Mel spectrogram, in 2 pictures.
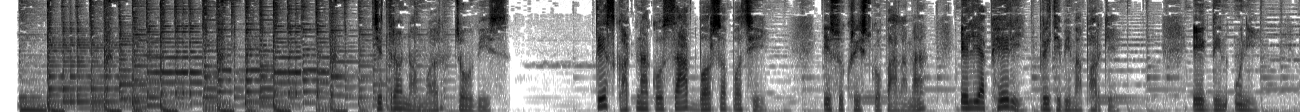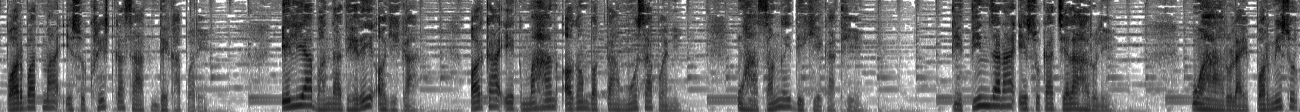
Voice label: servants of god nepali

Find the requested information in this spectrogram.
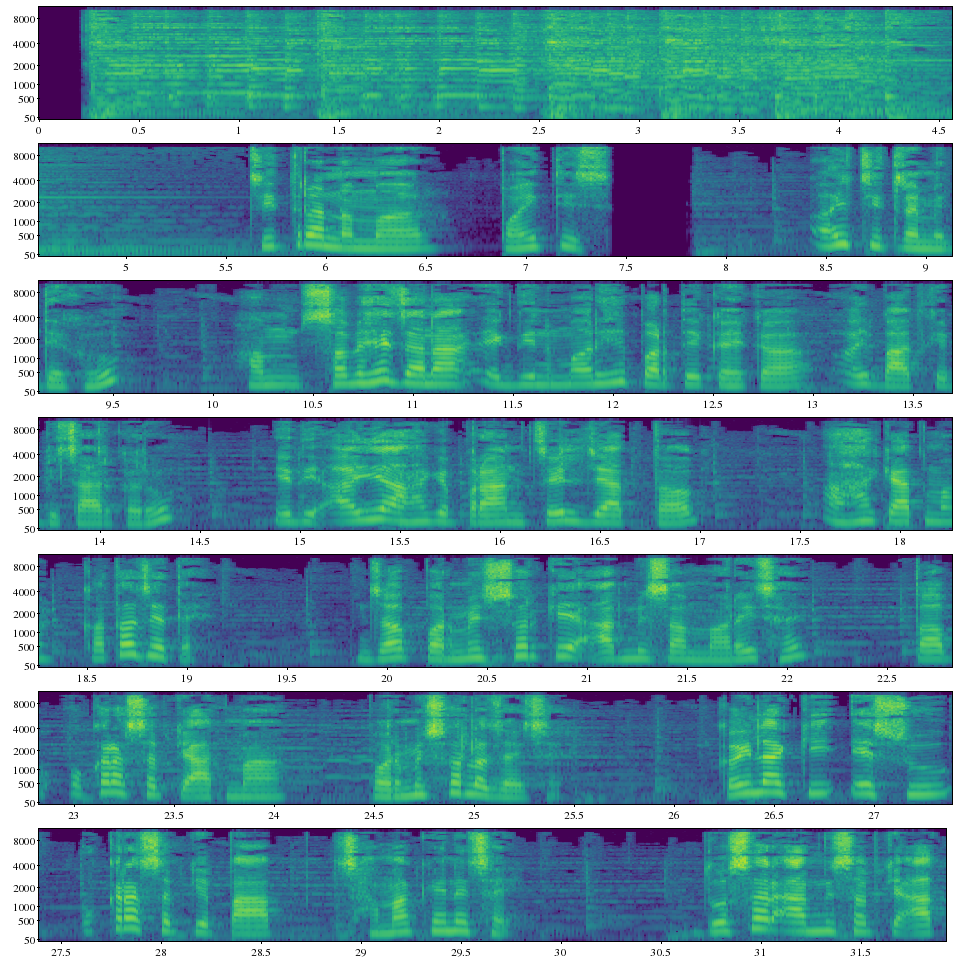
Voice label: maithili thetiya

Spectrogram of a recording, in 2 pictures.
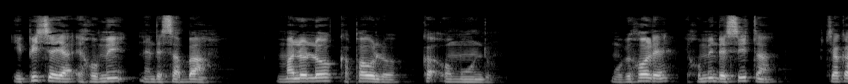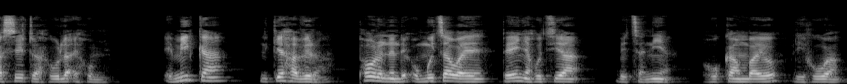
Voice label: acts of the holy spirit luyia marachi, drama

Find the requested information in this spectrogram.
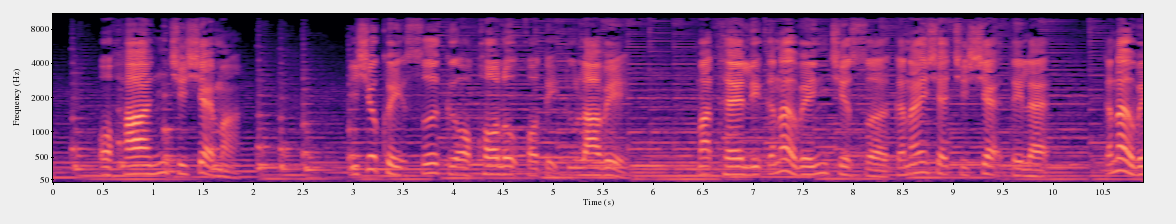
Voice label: victory through god lahu na, nt drama

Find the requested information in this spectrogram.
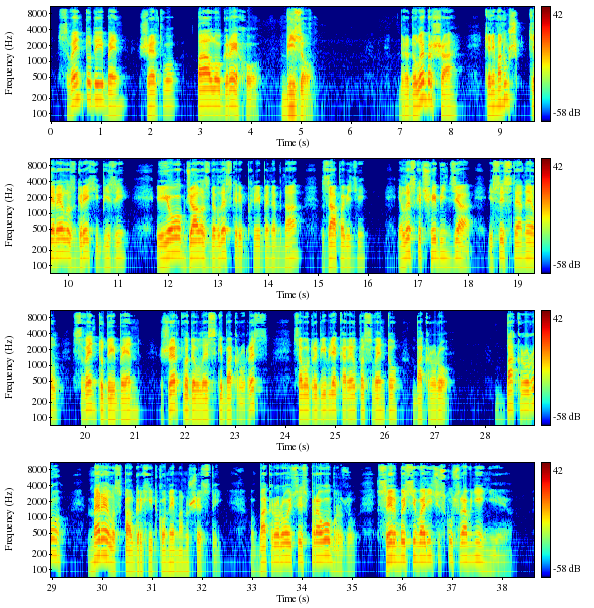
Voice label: good news baltic romani

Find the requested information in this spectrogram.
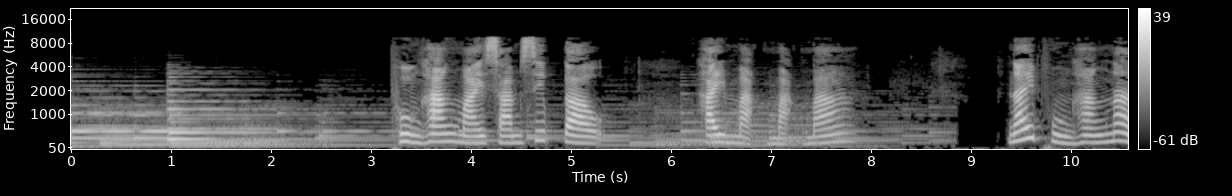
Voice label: good news shan eastern, drama; bible; shan thailand bible society nt drama

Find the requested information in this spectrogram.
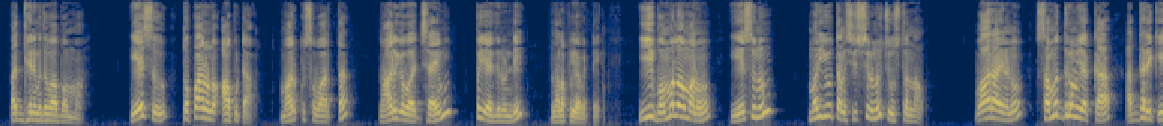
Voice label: telugu bangladesh; jesus teacher and healer

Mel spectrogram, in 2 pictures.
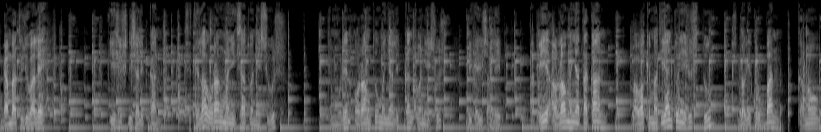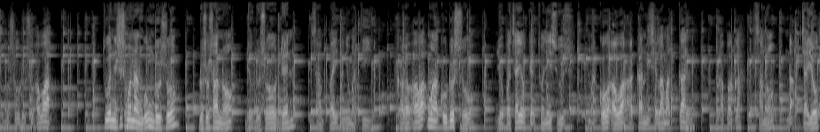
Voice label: good news minangkabau muko muko; kaba ilo

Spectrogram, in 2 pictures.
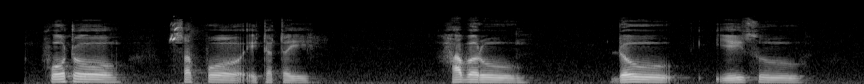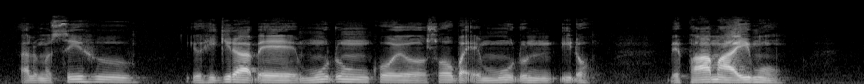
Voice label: fulfulde, drama; fulfulde adamawa abc nt drama

